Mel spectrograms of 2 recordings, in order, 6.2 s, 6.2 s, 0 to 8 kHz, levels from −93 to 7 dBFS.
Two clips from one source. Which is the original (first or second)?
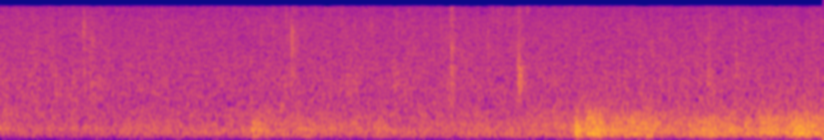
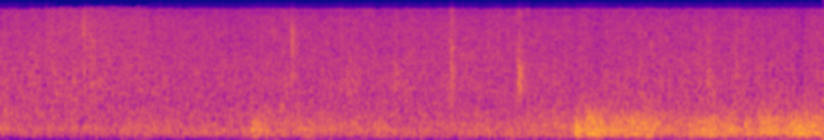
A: first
